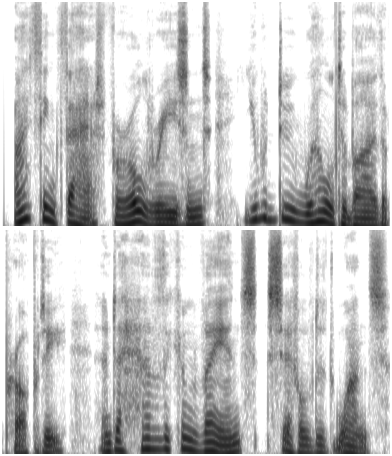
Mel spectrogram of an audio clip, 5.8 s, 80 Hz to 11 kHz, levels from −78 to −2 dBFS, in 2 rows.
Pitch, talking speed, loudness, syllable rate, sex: 125 Hz, 225 wpm, -17 LUFS, 5.4 syllables/s, male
